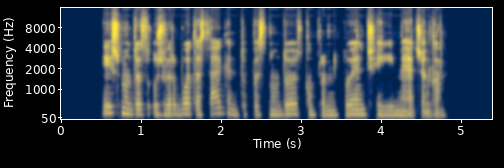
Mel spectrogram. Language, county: Lithuanian, Šiauliai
